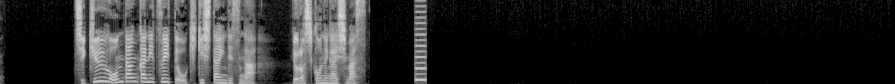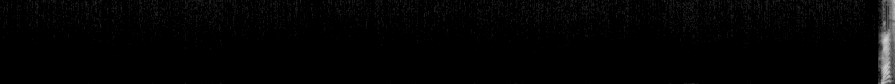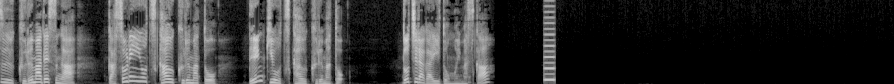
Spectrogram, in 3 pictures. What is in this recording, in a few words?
japanese conversation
